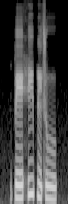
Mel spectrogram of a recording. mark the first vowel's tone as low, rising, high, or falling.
low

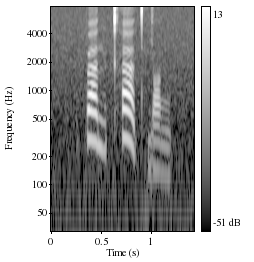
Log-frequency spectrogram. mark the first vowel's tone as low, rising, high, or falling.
falling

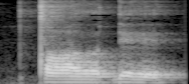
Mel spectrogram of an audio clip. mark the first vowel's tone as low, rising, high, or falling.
low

